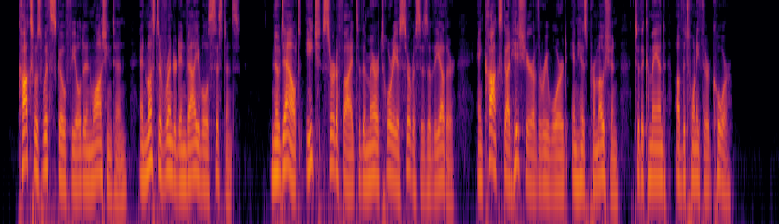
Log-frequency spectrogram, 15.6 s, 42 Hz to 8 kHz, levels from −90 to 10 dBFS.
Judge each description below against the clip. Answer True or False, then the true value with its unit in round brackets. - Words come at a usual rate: True (160 wpm)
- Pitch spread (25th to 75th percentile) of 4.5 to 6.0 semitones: False (4.0 semitones)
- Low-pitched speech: True (125 Hz)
